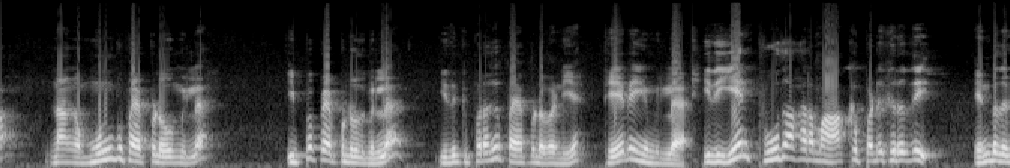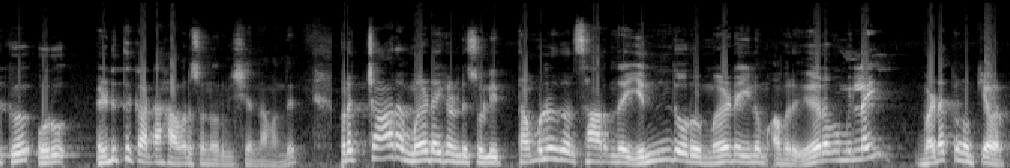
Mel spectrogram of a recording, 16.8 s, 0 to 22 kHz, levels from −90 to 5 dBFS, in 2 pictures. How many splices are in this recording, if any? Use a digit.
2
